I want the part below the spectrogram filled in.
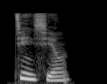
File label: "进行", Chinese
